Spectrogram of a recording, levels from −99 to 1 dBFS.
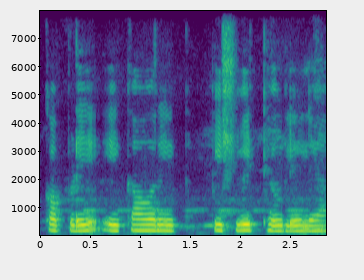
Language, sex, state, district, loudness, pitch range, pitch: Marathi, female, Maharashtra, Solapur, -14 LUFS, 185-200 Hz, 195 Hz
